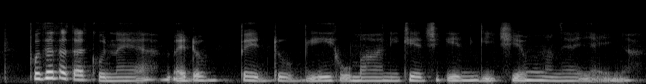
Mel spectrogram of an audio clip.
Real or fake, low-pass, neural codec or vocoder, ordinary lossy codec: fake; 7.2 kHz; codec, 16 kHz, 0.8 kbps, ZipCodec; Opus, 64 kbps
